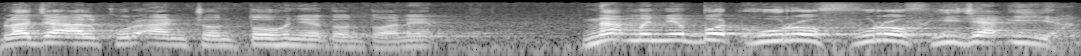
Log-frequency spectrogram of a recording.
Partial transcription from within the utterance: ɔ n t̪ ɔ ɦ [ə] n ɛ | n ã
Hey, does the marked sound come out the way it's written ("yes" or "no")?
no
